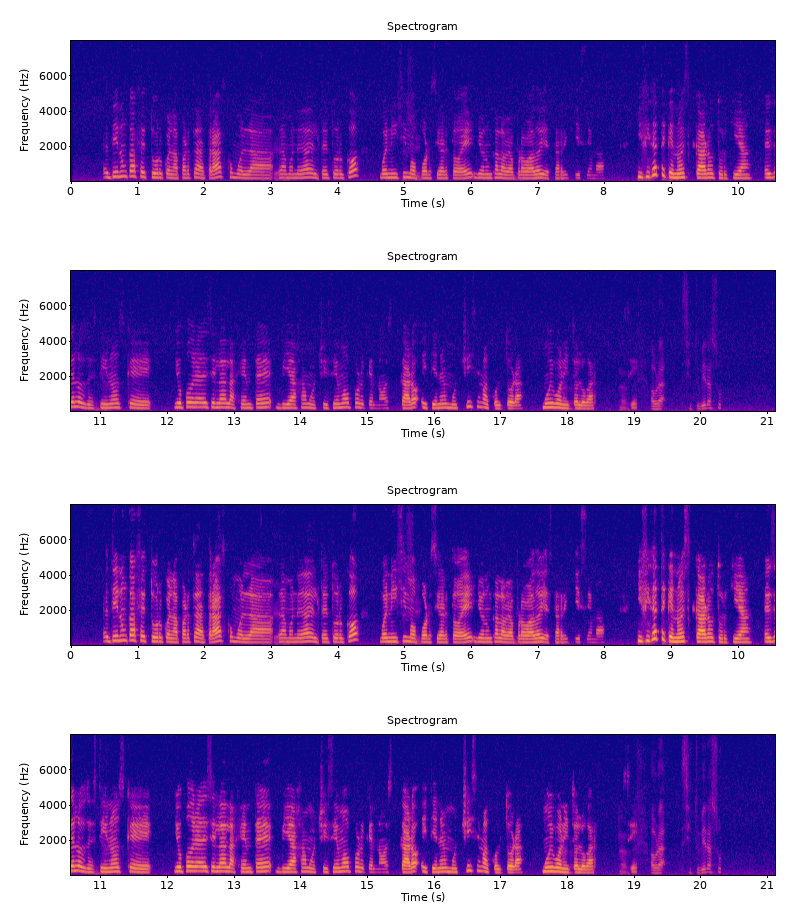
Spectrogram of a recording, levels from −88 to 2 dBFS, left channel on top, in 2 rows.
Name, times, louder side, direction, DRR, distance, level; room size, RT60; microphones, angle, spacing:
voice 1, 0.5-4.3 4.6-8.0 8.5-11.7 12.1-17.3 17.6-18.4 18.9-19.0, right 4 dB, 75° right, 0.8 m, -28 dB
voice 2, 2.8-3.3 4.9-5.3 6.6-6.8 8.6-9.0 10.9-11.2 17.9-18.1 18.8-20.3, right 2 dB, 40° right, 5.3 m, -49 dB
open air
head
